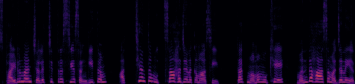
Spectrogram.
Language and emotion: Sanskrit, happy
